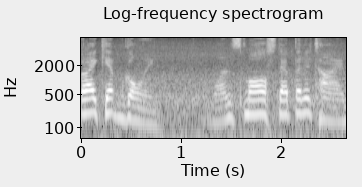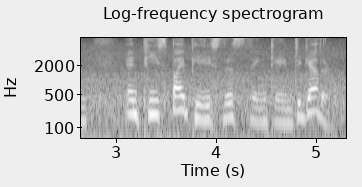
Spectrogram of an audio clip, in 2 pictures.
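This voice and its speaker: A man at a moderate pace with ordinary pitch variation, over noticeable background noise. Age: 60s. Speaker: tech explainer channel host. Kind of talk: scripted channel introduction. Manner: friendly, conversational.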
